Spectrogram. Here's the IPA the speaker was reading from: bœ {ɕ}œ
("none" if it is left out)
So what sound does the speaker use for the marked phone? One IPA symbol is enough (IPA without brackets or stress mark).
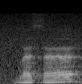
θ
